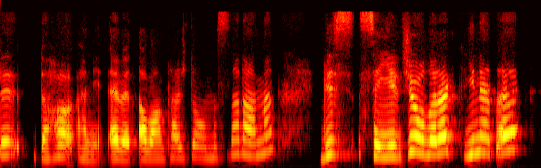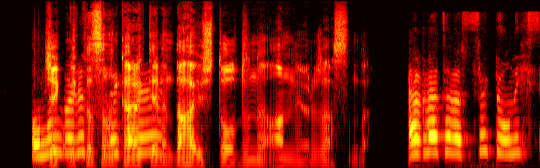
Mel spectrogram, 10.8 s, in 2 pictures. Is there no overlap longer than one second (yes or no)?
no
